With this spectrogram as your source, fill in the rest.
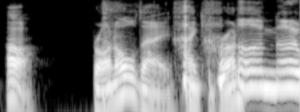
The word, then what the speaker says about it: Bron Alde: Correct pronunciation. Oh, Bron all day.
